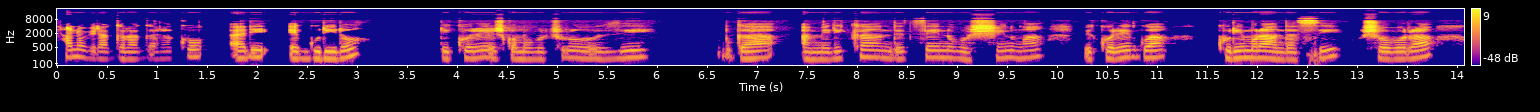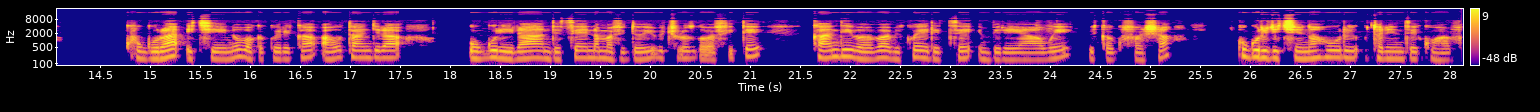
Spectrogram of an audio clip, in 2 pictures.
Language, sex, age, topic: Kinyarwanda, female, 25-35, finance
